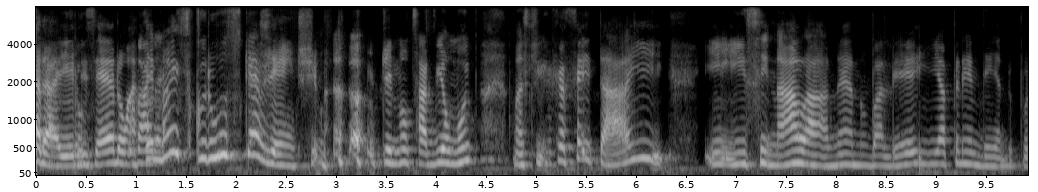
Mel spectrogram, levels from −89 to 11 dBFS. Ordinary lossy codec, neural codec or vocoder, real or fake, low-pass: none; codec, 16 kHz, 4 kbps, X-Codec, HuBERT features, trained on general audio; fake; none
